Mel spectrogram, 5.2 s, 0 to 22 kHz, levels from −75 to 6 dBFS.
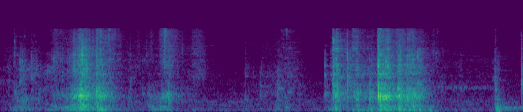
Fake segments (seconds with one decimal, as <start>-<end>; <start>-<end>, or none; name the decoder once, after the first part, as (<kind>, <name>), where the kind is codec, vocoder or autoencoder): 1.1-2.1 (codec, DAC)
